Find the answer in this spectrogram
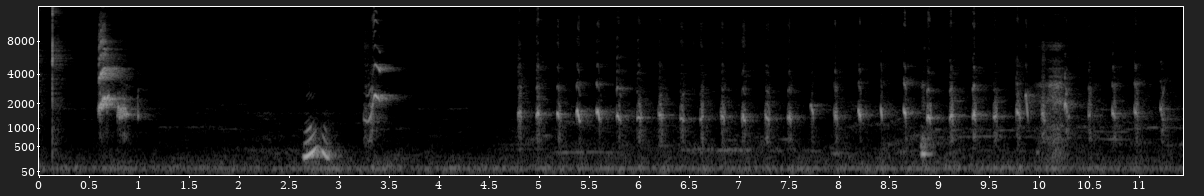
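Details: A pet cockatiel in play mode, mimicking, chatters and whistles in quick, bright bursts, then rattles off a rapid run of chirps.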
